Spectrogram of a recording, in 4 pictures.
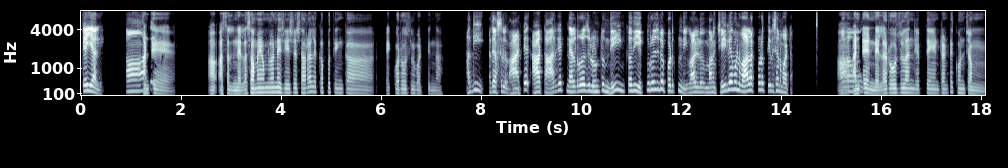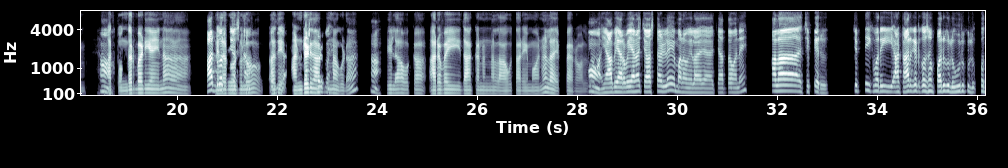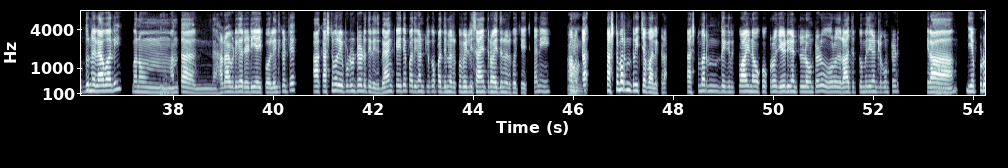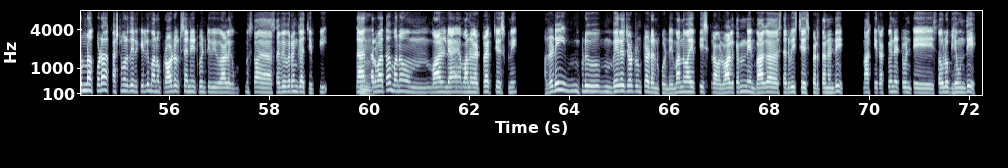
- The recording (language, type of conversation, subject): Telugu, podcast, నీ మొదటి పెద్ద ప్రాజెక్ట్ గురించి చెప్పగలవా?
- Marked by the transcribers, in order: in English: "టార్గెట్"; tapping; in English: "హార్డ్ వర్క్"; in English: "హండ్రెడ్"; in English: "టార్గెట్"; in English: "రెడీ"; in English: "కస్టమర్"; in English: "బ్యాంక్"; in English: "క కస్టమర్‌ని రీచ్"; in English: "కస్టమర్"; in English: "కస్టమర్"; in English: "ప్రోడక్ట్స్"; in English: "అట్రాక్ట్"; in English: "ఆల్రెడీ"; in English: "సర్వీస్"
